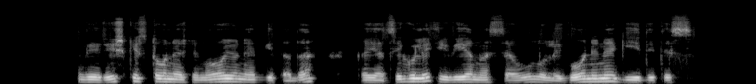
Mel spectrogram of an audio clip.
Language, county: Lithuanian, Telšiai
